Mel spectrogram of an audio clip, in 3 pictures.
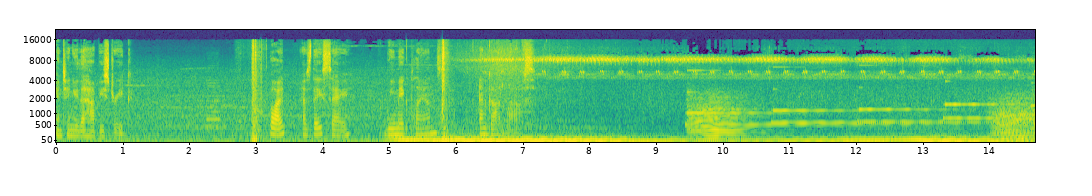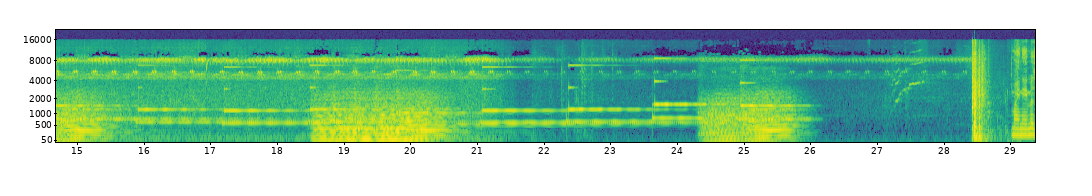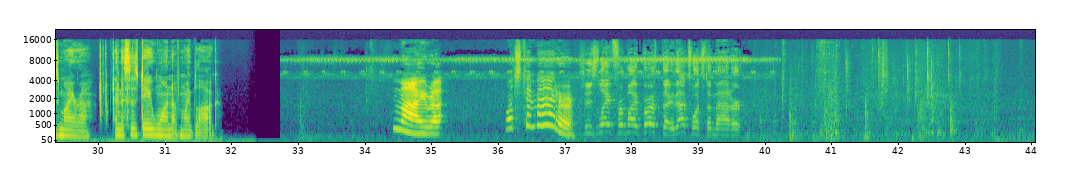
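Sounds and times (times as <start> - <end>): crickets chirping: 4.7 - 22.1, 26.0 - 28.4, 32.8 - 40.4
continuous high trill: 4.8 - 21.9
steady high whine: 4.9 - 21.2
music with long held notes: 5.1 - 26.1.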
